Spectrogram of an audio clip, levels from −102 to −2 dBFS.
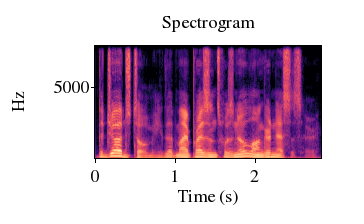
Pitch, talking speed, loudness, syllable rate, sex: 120 Hz, 235 wpm, -18 LUFS, 7.0 syllables/s, male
